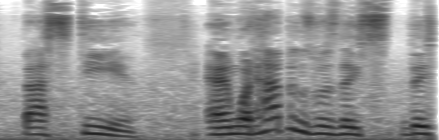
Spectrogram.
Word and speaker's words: Bastille: People still call it the Bastille. They pronounce the L. Obviously, that's wrong. I try to use the local pronunciation, Bastille.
